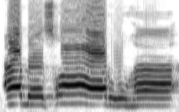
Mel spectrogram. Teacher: یا پھر واجفتن ابصارها، تن پر اظہار کریں گے، تن ابصارها، اب با ساکن پہ قلقلہ ہو رہا ہے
